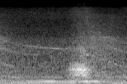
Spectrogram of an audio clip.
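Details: CFMOTO SRK450RR right after its first service (oil change, about 2.7 litres, new filter): smooth idle rises to one clean quick rev and settles back without rattles or misses; owner calls it smooth; normal revving.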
